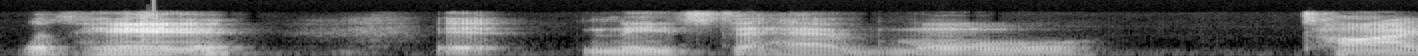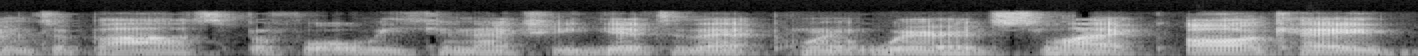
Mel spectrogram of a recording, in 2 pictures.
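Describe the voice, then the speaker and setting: A man's voice: low voice, little pitch movement, normal speed, gravelly, pushed and bright, lo-fi sound. A man interviewing, asking a long, winding question with hesitations.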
